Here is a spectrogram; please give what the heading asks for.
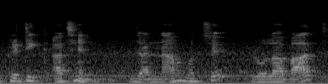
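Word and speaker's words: Roland Barthes: পারি যে একজন ক্রিটিক আছেন যার নাম হচ্ছে রোলাবাদ উচ্চারণটা রোলা বাদ ঠিক আছে ঠিক আছে বাংলায় তোমরা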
